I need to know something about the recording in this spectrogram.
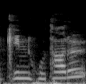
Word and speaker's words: Gin Hotaru: Oh, the names are Gin Hotaru. It's said in Japanese pronunciation, so the vowels are a bit different.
